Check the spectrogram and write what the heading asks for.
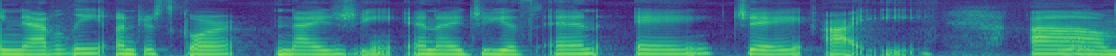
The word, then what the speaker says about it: Nige: Nige is Najie. Well, spell out your name too, because a lot of people spell it.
